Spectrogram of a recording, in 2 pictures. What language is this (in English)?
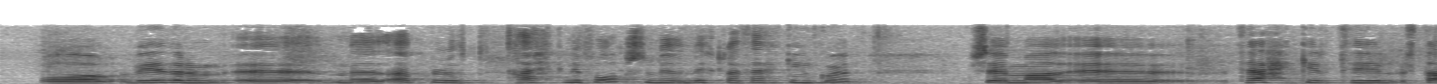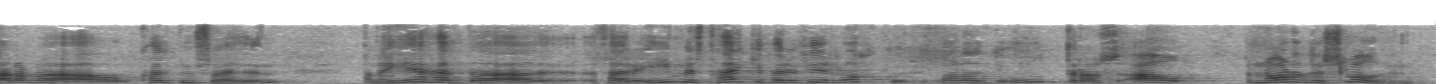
Icelandic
